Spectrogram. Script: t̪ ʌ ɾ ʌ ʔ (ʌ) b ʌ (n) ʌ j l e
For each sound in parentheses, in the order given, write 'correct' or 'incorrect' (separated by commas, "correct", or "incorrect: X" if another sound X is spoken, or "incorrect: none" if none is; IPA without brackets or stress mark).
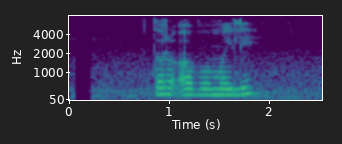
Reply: correct, incorrect: m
